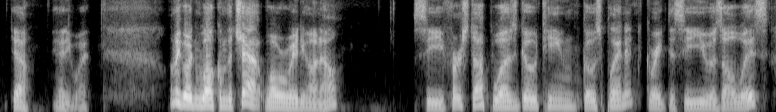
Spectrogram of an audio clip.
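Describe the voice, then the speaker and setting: Man, tired, casual livestream host, rambling, filler-heavy, mid-pitched, dry close sound. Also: no echo. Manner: rambling, chatty, with many fillers and restarts. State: tired after a long day. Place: at home.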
